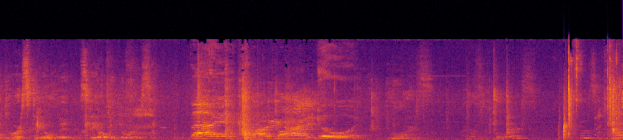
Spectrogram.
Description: A child and mother are speaking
